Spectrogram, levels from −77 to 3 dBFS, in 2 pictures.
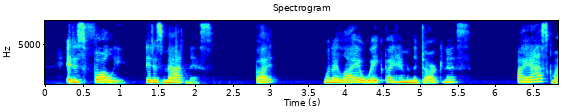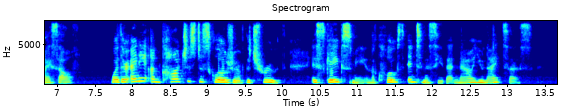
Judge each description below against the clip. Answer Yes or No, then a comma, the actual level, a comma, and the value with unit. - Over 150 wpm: Yes, average, 160 wpm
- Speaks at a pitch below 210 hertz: No, very high, 270 Hz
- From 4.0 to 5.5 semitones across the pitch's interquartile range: No, average, 3.4 semitones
